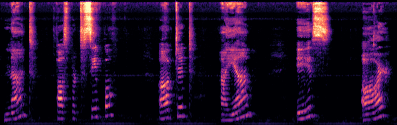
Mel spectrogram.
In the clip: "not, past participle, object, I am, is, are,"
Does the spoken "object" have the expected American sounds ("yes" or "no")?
no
